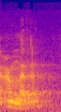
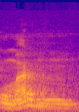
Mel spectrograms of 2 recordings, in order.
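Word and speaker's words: عمرو: disebutkan an Abdullah bin Amr, ya. Jadi bacanya bukan bin Umar. Pak Andre, bedanya kalau di depan ra itu ada wawu, itu Amr. Tapi kalau di depannya nggak ada wawu, itu pasti Umar.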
